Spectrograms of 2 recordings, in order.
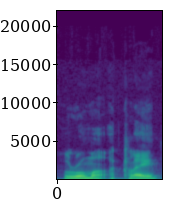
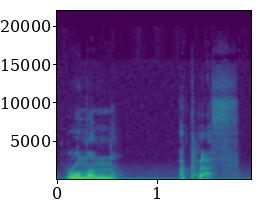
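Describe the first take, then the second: First: "roman à clef" ending like "clay", f silent; suggested French pronunciation. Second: "roman à clef" with the last word like "cleff", f sounded; sounded final f. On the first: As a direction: say "roman à clef" the French way, last word rhyming with "day". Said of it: "the internet suggests I should pronounce". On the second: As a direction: read "roman à clef" as spelt, ending on an audible f. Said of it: "I should pronounce as". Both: Shown as a demonstration.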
